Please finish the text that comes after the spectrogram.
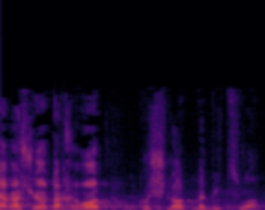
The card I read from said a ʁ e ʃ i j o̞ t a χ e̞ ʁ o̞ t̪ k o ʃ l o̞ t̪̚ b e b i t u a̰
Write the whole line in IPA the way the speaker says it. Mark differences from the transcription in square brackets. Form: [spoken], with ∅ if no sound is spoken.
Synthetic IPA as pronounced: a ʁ [a] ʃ i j o̞ t a χ e̞ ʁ o̞ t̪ k o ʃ l o̞ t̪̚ b e b i [t͡s] u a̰

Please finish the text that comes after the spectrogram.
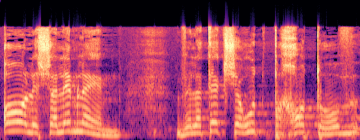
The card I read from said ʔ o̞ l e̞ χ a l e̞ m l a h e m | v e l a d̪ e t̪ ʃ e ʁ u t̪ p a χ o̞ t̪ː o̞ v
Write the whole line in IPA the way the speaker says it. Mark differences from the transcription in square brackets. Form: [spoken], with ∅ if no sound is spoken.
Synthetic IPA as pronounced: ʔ o̞ l e̞ [ʃ] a l e̞ m l a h e m | v e l a [t̪] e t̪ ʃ e ʁ u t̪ p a χ o̞ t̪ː o̞ v

